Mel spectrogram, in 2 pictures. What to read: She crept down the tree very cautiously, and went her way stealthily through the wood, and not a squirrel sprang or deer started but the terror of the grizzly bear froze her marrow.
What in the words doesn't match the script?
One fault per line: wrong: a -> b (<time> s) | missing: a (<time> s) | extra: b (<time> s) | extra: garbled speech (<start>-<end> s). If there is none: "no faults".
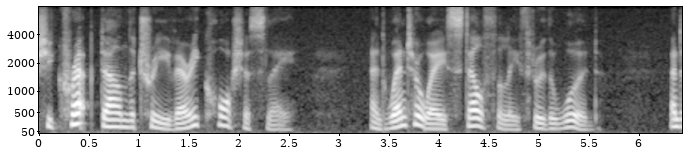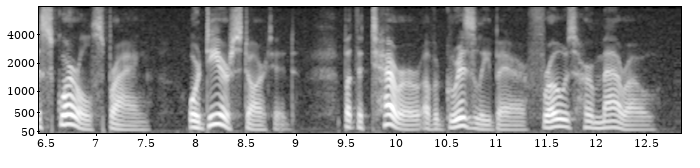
missing: not (6.5 s)
wrong: the -> a (10.4 s)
